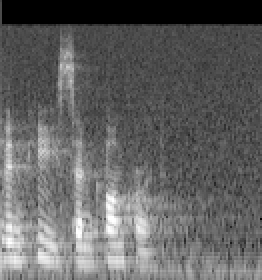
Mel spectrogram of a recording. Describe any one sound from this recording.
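A man chants briefly through a microphone in a large echoing hall.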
